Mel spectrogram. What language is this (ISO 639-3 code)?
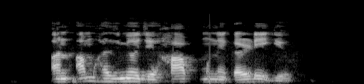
kvx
